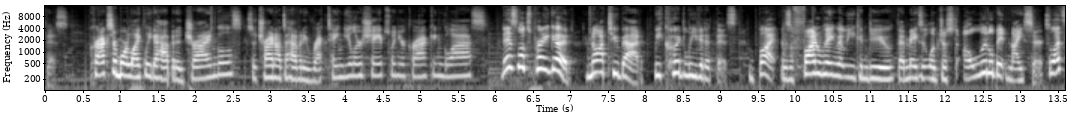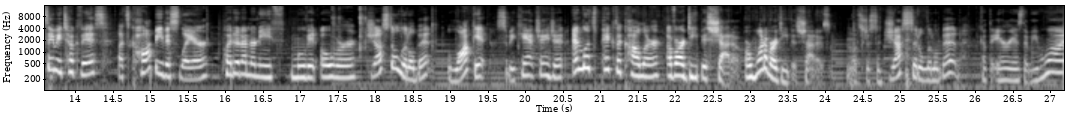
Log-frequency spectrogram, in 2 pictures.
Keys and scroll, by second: 0.5 ctrl+z, 1.8 ctrl+z, 2.9 ctrl+z.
